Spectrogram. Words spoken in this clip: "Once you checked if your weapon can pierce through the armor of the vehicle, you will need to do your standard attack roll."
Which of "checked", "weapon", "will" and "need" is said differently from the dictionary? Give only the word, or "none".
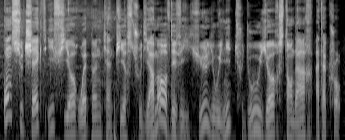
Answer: none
